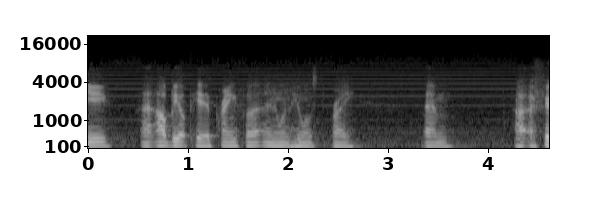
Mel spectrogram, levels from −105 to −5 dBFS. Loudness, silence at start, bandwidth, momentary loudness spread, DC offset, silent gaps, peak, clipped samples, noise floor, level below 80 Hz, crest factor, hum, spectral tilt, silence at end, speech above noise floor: -44 LUFS; 0 s; 8.4 kHz; 13 LU; under 0.1%; none; -20 dBFS; under 0.1%; -71 dBFS; -82 dBFS; 22 dB; none; -7.5 dB/octave; 0 s; 29 dB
